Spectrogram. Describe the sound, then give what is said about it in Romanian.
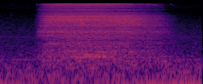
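A slow, controlled exhale: one long, even breath out with a soft airy hiss that rises quickly, holds steady and then tapers gently away. “Și apoi expirăm ușor și controlat.”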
